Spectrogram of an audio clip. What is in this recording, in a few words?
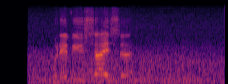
marines, aussie; h2dialogue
